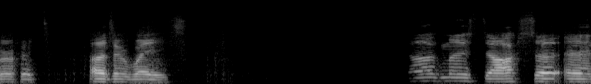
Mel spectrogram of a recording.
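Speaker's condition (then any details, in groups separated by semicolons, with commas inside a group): Tongue cancer surgery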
